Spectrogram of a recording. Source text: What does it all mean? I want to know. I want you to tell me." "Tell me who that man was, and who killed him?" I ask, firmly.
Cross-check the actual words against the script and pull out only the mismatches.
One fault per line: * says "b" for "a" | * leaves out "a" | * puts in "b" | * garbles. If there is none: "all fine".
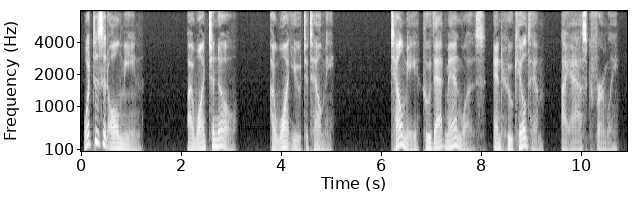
all fine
